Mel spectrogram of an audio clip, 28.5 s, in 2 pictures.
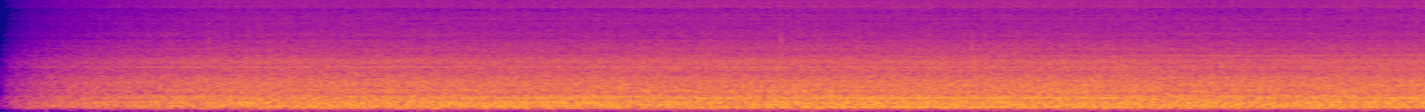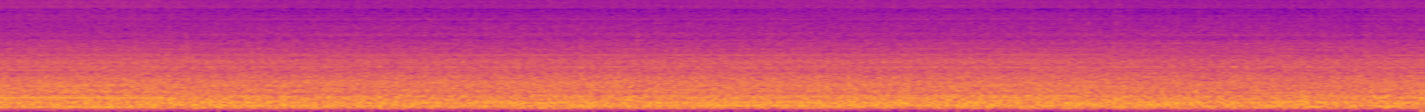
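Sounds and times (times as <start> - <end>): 
sedan driving and stopping: 0.5 - 28.4.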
